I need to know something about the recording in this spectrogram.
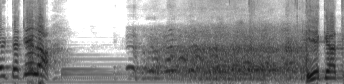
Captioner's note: laughing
